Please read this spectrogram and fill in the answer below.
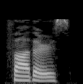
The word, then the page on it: fathers: British English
